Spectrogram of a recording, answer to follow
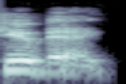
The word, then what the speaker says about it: Hubig: a what is it hiig and it's it's pronounced hubig but it's a little fried pie that you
